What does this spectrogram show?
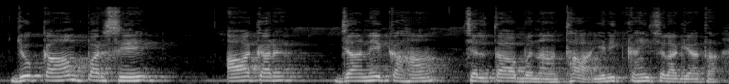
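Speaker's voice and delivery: ordinary delivery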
